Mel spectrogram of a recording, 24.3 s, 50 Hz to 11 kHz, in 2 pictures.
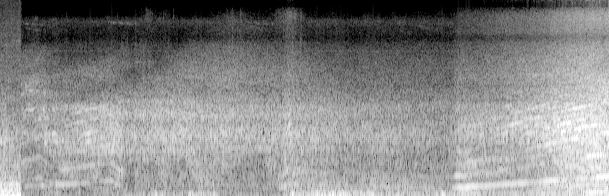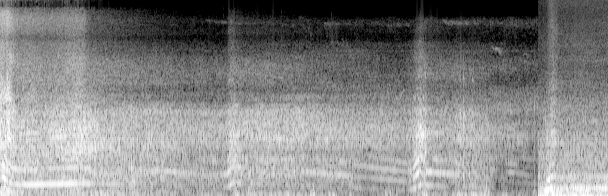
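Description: A Porsche 981 Cayman S engine with F1 headers revs repeatedly, pitch sweeping up and down with raspy, crackling exhaust, sometimes roaring loud, sometimes easing off.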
